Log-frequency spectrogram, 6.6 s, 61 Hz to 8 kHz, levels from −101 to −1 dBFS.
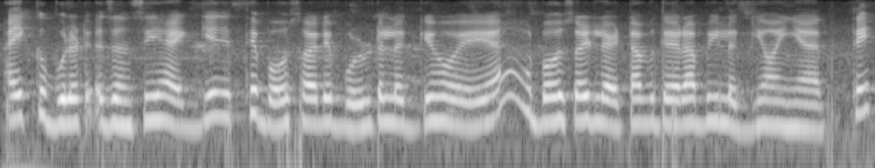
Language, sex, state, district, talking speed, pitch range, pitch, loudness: Punjabi, female, Punjab, Pathankot, 180 wpm, 215-245 Hz, 230 Hz, -15 LUFS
